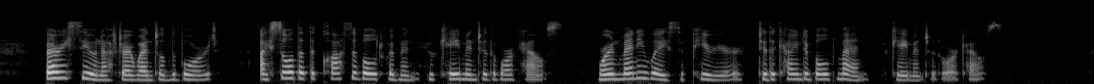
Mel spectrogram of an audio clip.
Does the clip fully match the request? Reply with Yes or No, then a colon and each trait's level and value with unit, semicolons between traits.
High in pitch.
Yes: high, 240 Hz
